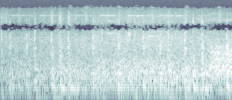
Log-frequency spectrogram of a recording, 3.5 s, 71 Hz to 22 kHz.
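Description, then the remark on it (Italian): A Moscow metro train in 1985 rumbles along the rails with a steady, dense low roar and faint rhythmic clatter, continuous throughout, with no voices. “Molti percorsi in metropolitana.”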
